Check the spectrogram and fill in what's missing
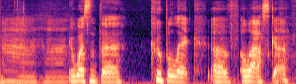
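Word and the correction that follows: Qalupalik: Did I say that right? – No. – Oh. Yes, I did. – Kalupalik. – Oh, Kalupalik. Oops.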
